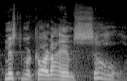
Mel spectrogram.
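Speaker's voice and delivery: a hint of a sorry policeman; quiet sympathetic officer. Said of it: "he said".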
